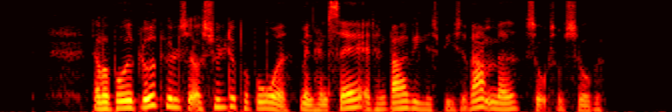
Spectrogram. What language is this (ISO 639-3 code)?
dan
